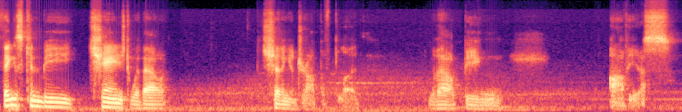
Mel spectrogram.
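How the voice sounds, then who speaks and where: A smooth, calculating male rogue acted by a man in a tabletop fantasy game. The voice is low and very slow, swinging widely in pitch, with insinuating pauses over faint noise. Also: animated, a bit bright, heavily acted. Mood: quietly persuasive.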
